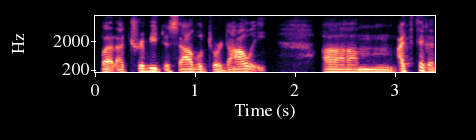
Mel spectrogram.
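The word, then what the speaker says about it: Dalí: She did an incredible, I don't want to call it a duplicate work, but a tribute to Salvatore Dali. I think I pronounced that right. Dolly, That right?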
